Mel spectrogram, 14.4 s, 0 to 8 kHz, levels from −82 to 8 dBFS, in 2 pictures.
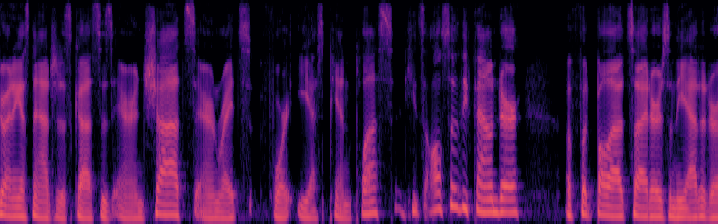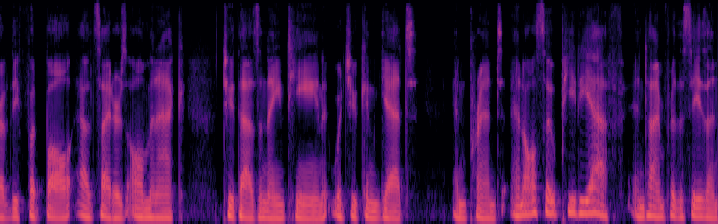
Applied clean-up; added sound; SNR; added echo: none; none; none; none.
